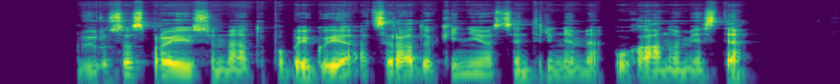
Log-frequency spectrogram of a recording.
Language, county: Lithuanian, Vilnius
